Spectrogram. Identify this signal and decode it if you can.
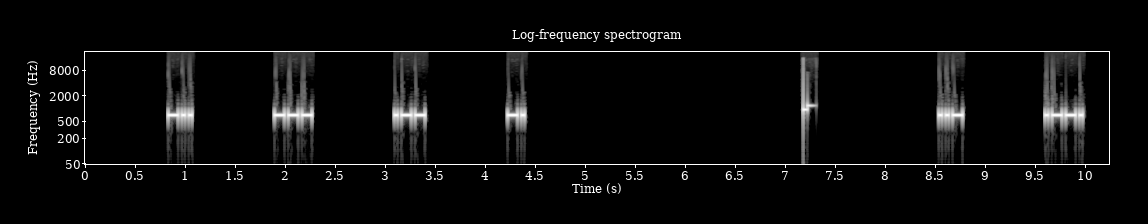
Morse code, heard as a keyed tone, about 36 wpm, spaced as for 10 wpm, 700 Hz. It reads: DOWN UP
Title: 8x Character Spacing - Top 100 Words - 35wpm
